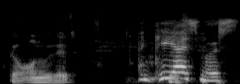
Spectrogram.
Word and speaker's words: chiasmus: And chiasmus, that's spelled K-E-Y, chiasmus.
